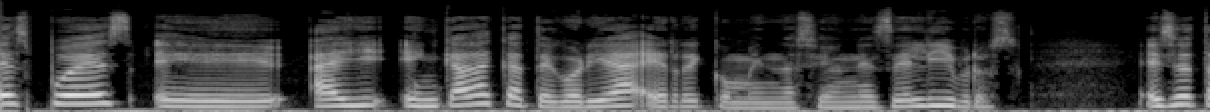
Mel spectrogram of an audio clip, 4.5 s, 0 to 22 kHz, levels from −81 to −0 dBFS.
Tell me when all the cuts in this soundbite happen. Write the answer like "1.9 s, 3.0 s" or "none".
none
